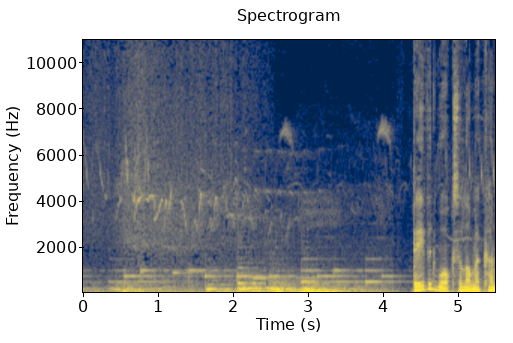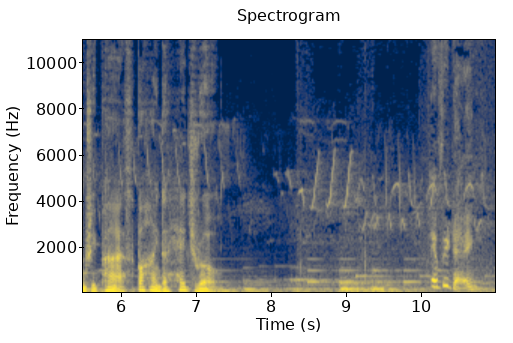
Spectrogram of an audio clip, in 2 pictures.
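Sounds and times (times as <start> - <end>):
bullfinch thrush blackbird and robin singing above a sunlit tree canopy: 0.0 - 10.9
speech: 4.4 - 7.5, 10.2 - 10.9.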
